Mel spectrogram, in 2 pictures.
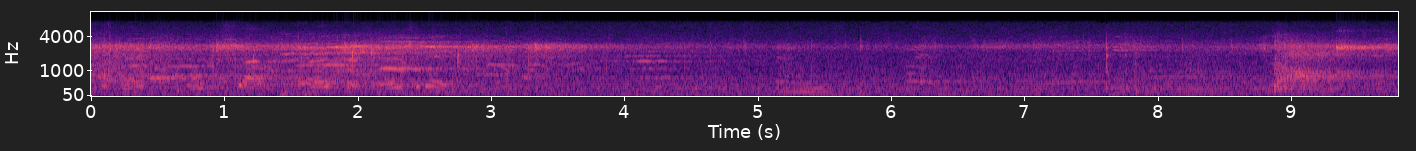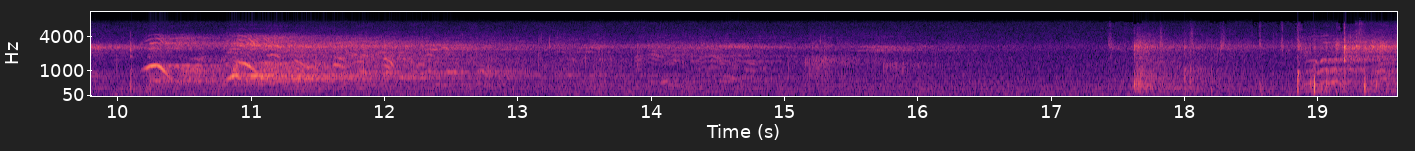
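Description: Sneakers squeak on the court surface.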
